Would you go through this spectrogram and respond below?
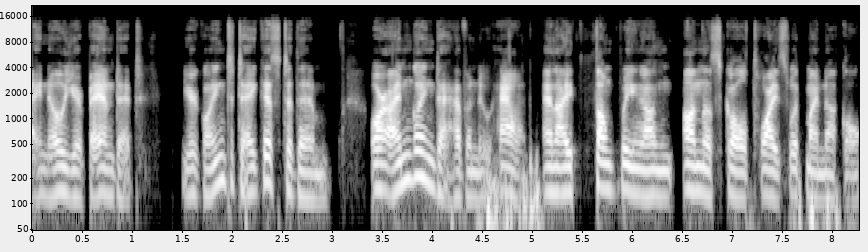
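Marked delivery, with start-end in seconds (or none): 0.0-4.9 very quiet, threatening whisper. Threatening a bandit in character while on his shoulders: whispering very quietly. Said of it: "I just whisper very quietly".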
